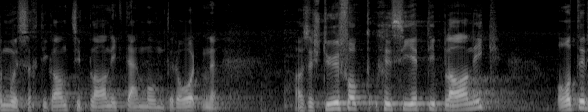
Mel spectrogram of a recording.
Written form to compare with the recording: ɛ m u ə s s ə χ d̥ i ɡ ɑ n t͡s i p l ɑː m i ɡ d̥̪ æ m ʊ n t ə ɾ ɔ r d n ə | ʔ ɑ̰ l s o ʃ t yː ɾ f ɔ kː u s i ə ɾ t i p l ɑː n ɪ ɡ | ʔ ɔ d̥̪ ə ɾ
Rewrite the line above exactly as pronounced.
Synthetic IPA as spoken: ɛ m u ə s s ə χ d̥ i ɡ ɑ n t͡s i p l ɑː n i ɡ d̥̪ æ m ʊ n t ə ɾ ɔ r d n ə | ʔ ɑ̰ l s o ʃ t yː ɾ f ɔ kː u s i ə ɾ t i p l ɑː n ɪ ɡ | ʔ ɔ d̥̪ ə ɾ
